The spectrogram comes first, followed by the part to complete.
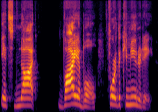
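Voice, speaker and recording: A woman's voice: a little high, unhurried, sharp tone, no room sound, studio quality. A middle-aged woman hosting a live political commentary show, talking straight to her viewers with indignant, sarcastic outrage.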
